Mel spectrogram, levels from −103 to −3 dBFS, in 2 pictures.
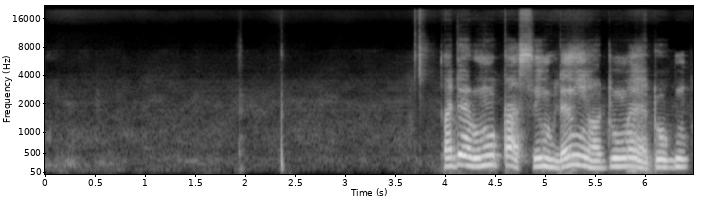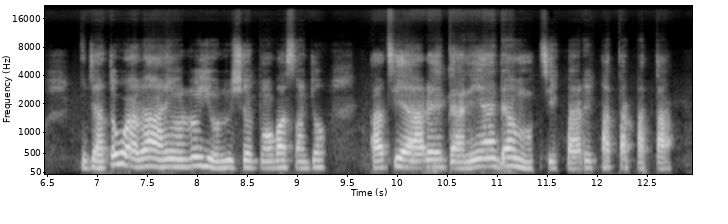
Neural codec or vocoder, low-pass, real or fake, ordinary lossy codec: codec, 44.1 kHz, 2.6 kbps, DAC; 19.8 kHz; fake; none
